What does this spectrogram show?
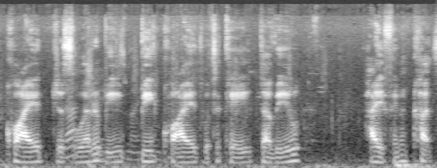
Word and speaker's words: B Kwiet: called be quiet cutscene b as in does the letter b quiet spout kw iet so how quiet would have been spelled if it was spelled with a kw instead of a q u uh hyphen cutscene i'll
